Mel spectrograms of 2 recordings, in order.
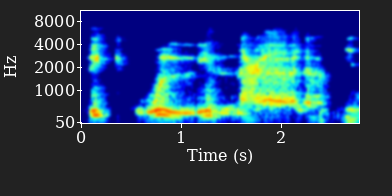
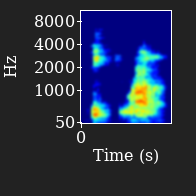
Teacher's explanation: Kalau nggak mencucu, nggak monyong atau nggak sesuai dengan bagaimana kata bommah yang semestinya, jadi kedengarannya kayak fathah.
